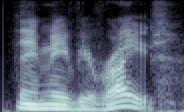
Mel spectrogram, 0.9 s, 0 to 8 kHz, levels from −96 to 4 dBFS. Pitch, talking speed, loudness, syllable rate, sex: 110 Hz, 260 wpm, -13 LUFS, 6.4 syllables/s, male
